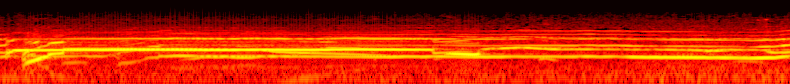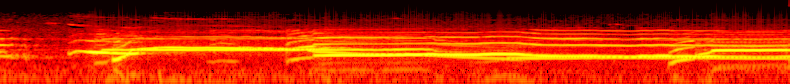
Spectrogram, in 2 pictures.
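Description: A pack of wolves howls together in long, overlapping, wavering tones that rise and slide, sustained for several seconds with a brief lull before the chorus swells again, loud.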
